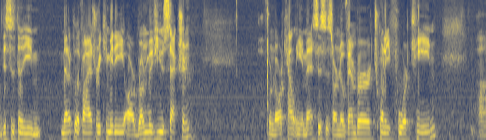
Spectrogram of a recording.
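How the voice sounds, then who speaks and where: A man presenting a continuing education review of emergency calls, relaxed and conversational with dry asides. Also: medium pitch, a little hiss or hum, low-quality recording. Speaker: EMS medical advisory presenter. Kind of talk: case review lecture.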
